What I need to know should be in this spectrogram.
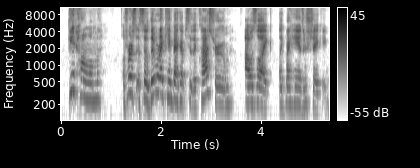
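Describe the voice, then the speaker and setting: A woman's ordinary speaking voice, fairly high in pitch, with lively intonation at a moderate pace. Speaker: ADHD channel co-host. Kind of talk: casual livestream chat.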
